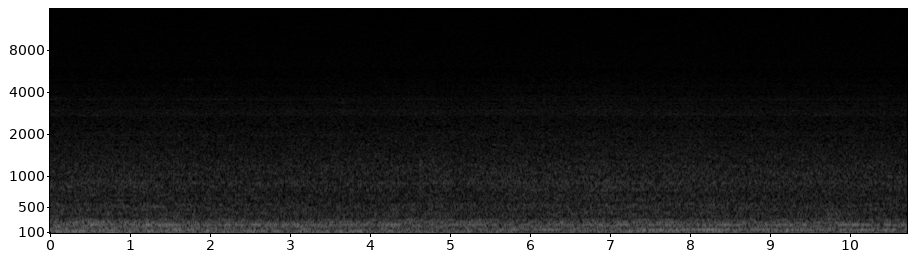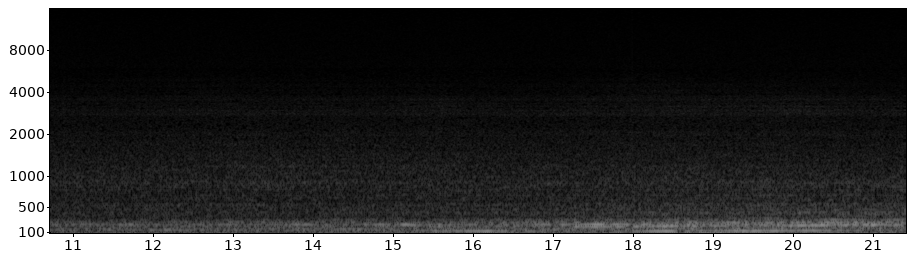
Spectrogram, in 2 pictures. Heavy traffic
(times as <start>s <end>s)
14.2s 21.4s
